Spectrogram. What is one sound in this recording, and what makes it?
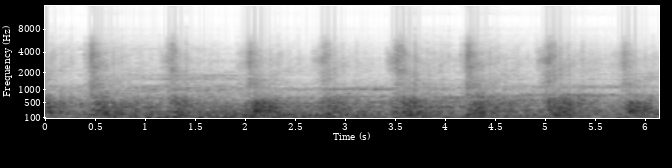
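Large wings flap with steady, regular whooshing beats.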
